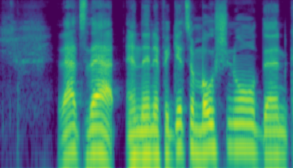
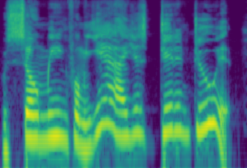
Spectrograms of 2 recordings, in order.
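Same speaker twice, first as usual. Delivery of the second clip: much higher self-mocking sing-song; mock sheepish self; 10 semitones higher than usual. At day's end, a much higher mock confession. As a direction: admit the failure in a silly put-on voice. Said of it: "I'm like".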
